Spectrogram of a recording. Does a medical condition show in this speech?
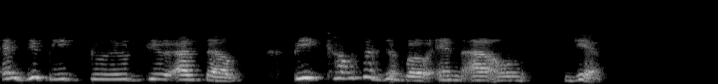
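Yes: cerebral palsy; affects speech.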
